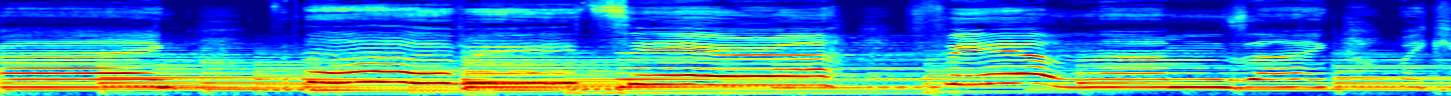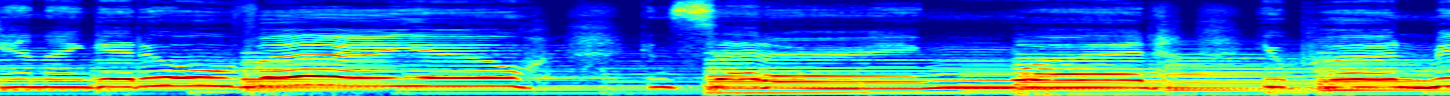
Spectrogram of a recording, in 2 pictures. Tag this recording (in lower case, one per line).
female singing
music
